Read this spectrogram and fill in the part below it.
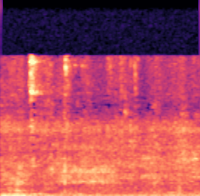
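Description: Footsteps walk softly across a carpeted floor.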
